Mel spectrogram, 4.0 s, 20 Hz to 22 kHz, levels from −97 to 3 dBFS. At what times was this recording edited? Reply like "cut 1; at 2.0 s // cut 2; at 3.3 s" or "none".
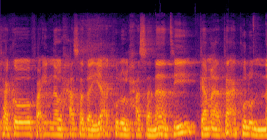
cut 1; at 2.9 s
